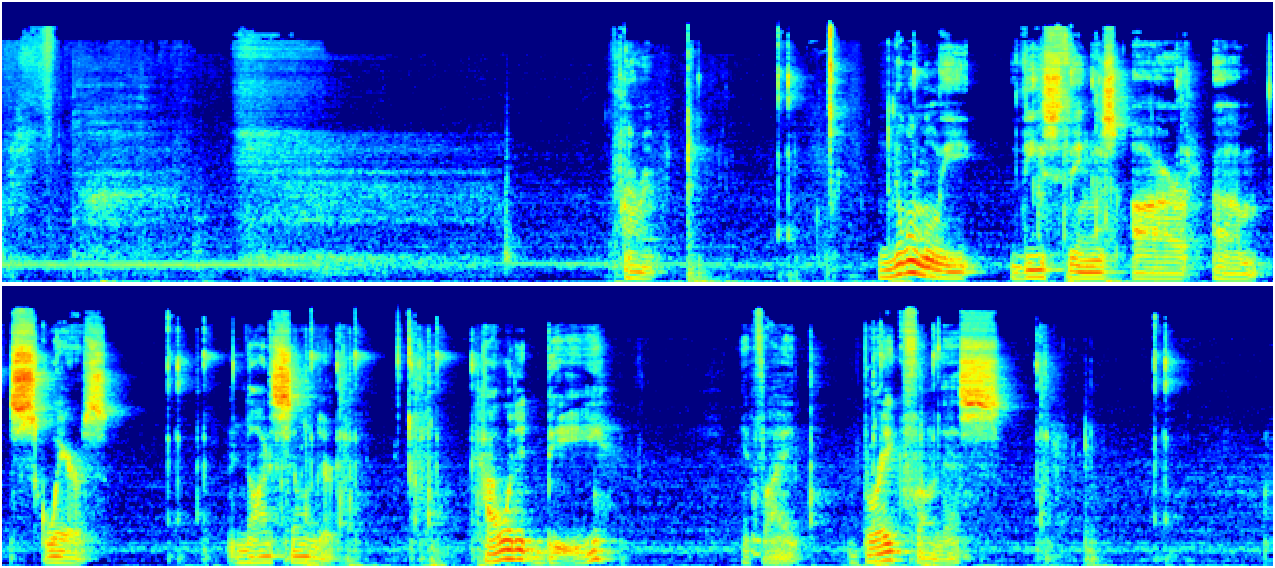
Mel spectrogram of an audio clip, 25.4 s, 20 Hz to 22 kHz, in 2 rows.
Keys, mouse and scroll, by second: 0.8 middle click, 6.9 Tab, 8.8 a, 9.1 click, 14.4 click, 14.8-16.4 middle drag.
